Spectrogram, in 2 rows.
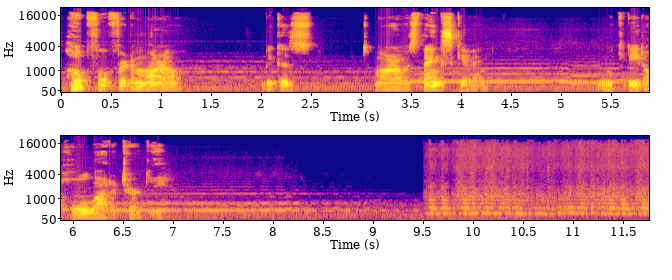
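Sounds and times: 
speech: 0.1 - 1.3, 2.0 - 4.4, 5.3 - 7.0
insects buzzing in a droning harmonic hum: 9.5 - 11.7.

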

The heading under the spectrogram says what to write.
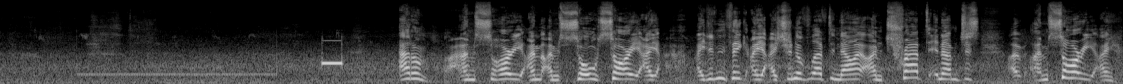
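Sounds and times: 
phone ring tone on the other end of a call: 0.8 - 3.5
sudden loud clear beep: 0.8 - 3.5
speech: 4.0 - 11.2.

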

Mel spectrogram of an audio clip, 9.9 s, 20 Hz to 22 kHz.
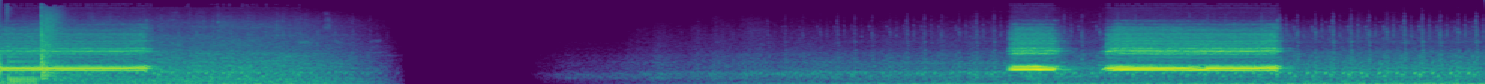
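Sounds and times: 
tourist train whistle blowing: 0.0 - 1.1, 6.7 - 8.6
small tourist train chugging through Central Park: 0.0 - 2.5, 4.4 - 9.8.

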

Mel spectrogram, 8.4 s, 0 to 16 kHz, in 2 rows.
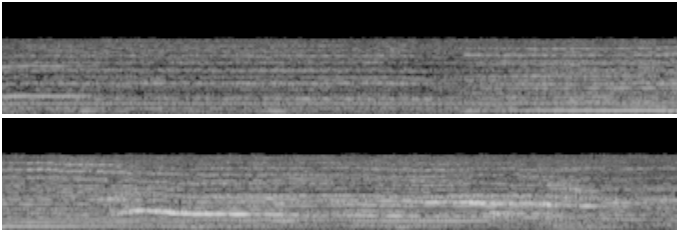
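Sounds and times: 
steady low drone: 0.0 - 8.4
large dog howling in long wavering cries: 4.9 - 8.4.

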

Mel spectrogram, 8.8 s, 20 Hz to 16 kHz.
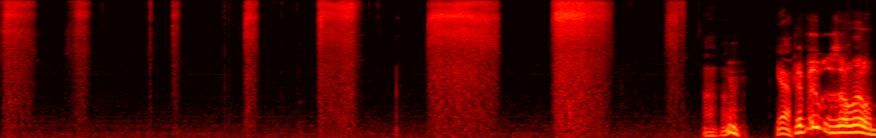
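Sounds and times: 
Madagascar hissing cockroach hissing: 0.0 - 1.8, 2.4 - 6.9
speech: 7.0 - 8.7.

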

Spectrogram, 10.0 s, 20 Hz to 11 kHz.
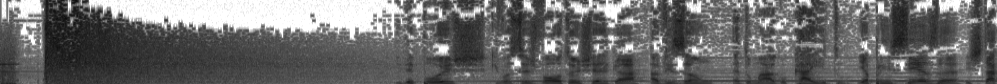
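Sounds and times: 
magical spell explosion: 0.0 - 5.6
speech: 4.0 - 9.9.

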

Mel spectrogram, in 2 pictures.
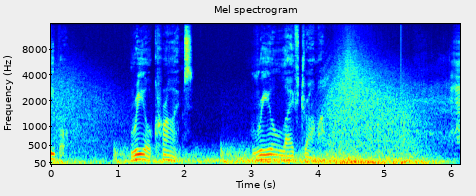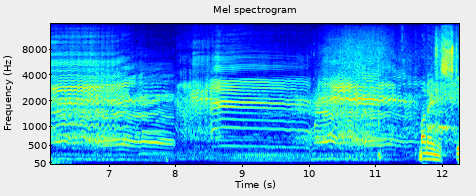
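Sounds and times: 
speech: 0.0 - 2.2, 3.0 - 4.4, 11.6 - 12.2
low rumble: 0.0 - 7.1
sheep bleating on a small farm: 5.9 - 12.2.

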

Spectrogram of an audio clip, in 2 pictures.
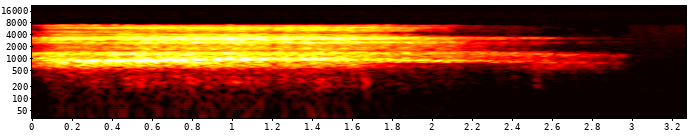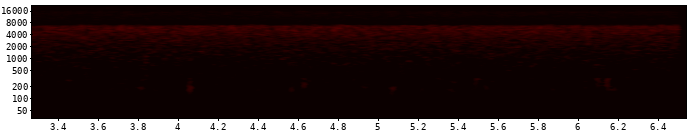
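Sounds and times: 
slow breathing in and out during a guided meditation: 0.0 - 3.0.

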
